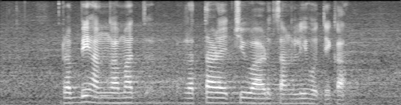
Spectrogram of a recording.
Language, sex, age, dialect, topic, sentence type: Marathi, male, 18-24, Standard Marathi, agriculture, question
